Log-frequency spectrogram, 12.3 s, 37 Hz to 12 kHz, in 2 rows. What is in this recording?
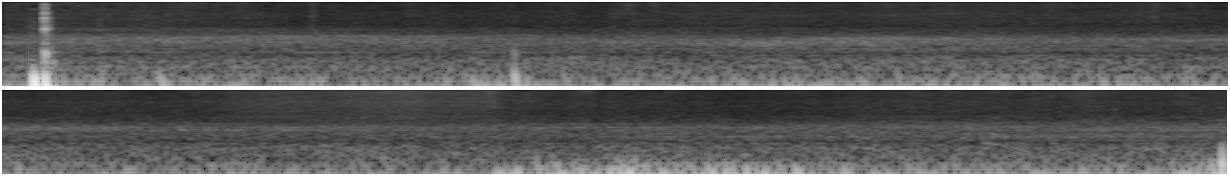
Un poco de Viento Sereno
What you will hear is wind running between the leaves, it is a relaxing sound. Recorded with a Zoom H1 recorder.
Sounds, Wind, Deltasona, Llobregat, Day, Nature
